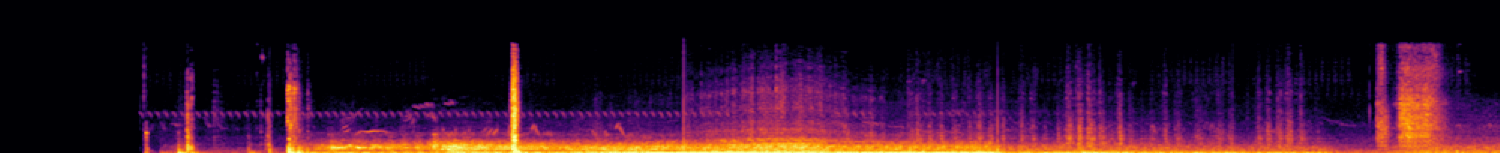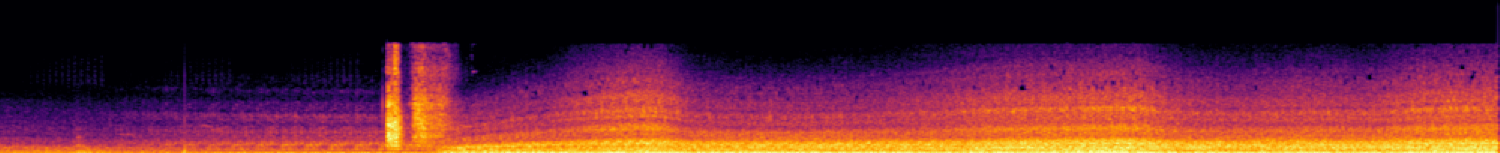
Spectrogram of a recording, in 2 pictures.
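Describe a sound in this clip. A heavy vehicle engine rumbles and revs as it drives.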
